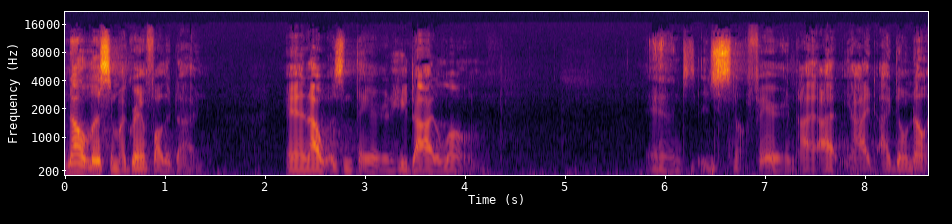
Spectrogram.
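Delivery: low, very soft grief; halting, subdued recreation of breaking down; retold bawling. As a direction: let it sink to a pained near-murmur. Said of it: "I just start bawling".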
